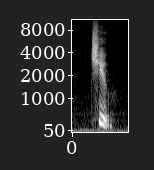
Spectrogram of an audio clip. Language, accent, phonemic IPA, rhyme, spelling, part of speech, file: English, US, /t͡ʃ(j)u/, -uː, chew, verb / noun, En-us-chew.ogg
- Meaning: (verb) To crush with the teeth by repeated closing and opening of the jaws; done to food to soften it and break it down by the action of saliva before it is swallowed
